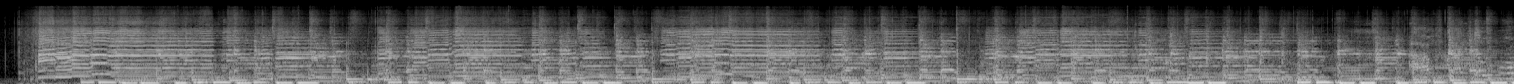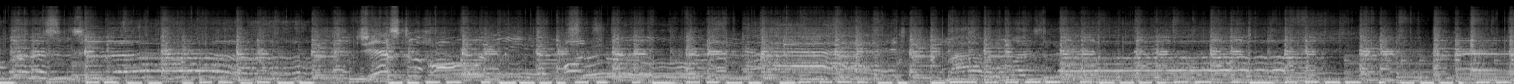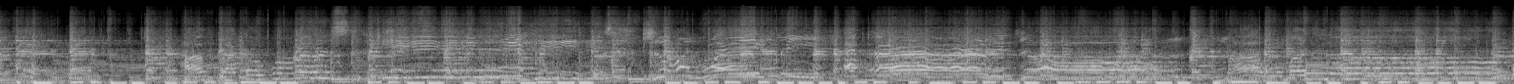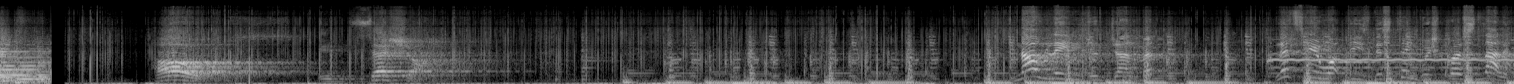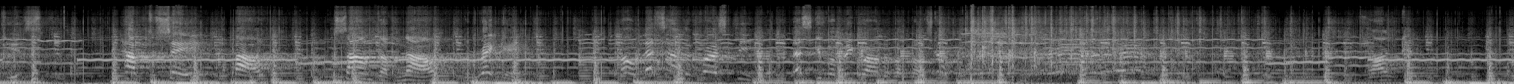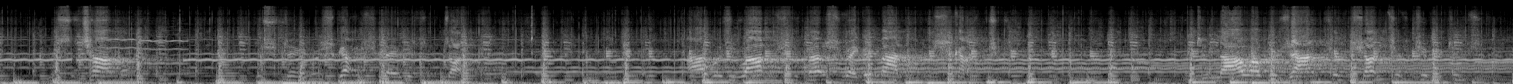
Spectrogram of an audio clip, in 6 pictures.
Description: チリ、パチノイズ有り。
GREAT EARLY REGGAE.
